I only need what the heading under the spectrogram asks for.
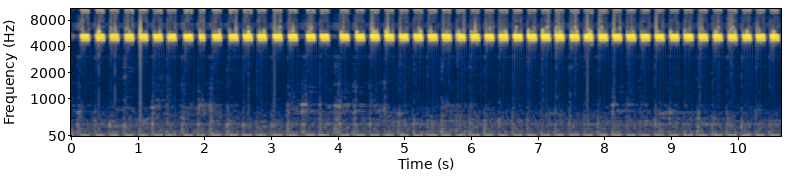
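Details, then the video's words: A cricket calling at night, loud and close: sharp high-pitched chirps repeated evenly about twice per second, each a short shrill pulse, with a quiet dark background and a faint low hum. "Cricket Insect Sound"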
